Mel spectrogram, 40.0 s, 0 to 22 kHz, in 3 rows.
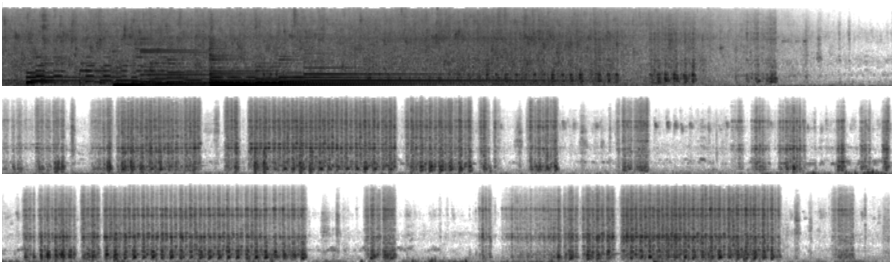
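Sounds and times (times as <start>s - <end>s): tool rasping wood: 6.0s - 11.8s, 13.4s - 21.8s, 22.5s - 23.1s, 24.3s - 31.4s, 32.1s - 32.7s, 33.8s - 40.0s.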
